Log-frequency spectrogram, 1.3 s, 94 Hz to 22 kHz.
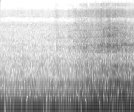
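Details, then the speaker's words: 1975 Ford F-100 V8 after replacing a worn carburetor that caused a misfire: deep rumble climbing smoothly through the revs with no hesitation, stutter, popping or misfire; new carburetor working well. "RPM I don't know how well you guys could tell on the video but there was no hesitation um absolutely no stuttering uh there was no misfire or anything like that so this carburetor is working well"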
